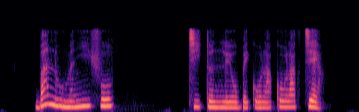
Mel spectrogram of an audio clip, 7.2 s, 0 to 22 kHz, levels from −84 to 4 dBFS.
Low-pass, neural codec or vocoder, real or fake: 7.2 kHz; codec, 16 kHz in and 24 kHz out, 0.4 kbps, LongCat-Audio-Codec, fine tuned four codebook decoder; fake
